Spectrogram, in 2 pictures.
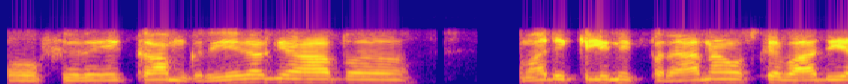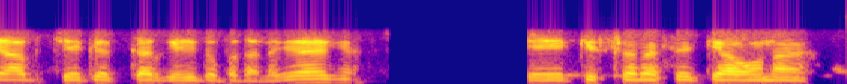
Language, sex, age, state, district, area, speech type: Urdu, male, 30-45, Delhi, East Delhi, urban, conversation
